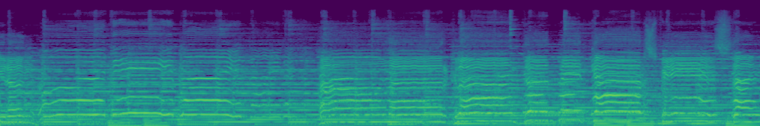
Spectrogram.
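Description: Live worship band performing a Christmas carol: sung melody with held notes over guitar accompaniment.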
